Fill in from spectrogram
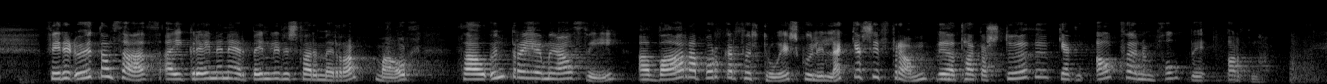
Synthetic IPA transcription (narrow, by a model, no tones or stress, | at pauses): fɪɾɪɾʏːt̪anθaðaðikɾeːjnɪnːɪɛɾpejnlinɪsfaːɾɪmɛðrahtmawl̥ | θawʏnt̪ɾajɛmɪɣawθvi | aðvaːɾapɔɾkaɾ̥fʏ̥t̪ʰɾuɪskʏlɪlɛcːasɪ̥fɾamvɪðaðt̪ʰaːkast̪œːðʏcɛknaːwkʰvɛðnʏmhoːwpɪpaɾt̪na̰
